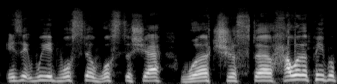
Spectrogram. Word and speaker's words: Worcester: Is it Weird Worcester, Worcestershire, Worcester, however people pronounce it? I just pronounce it Worcester like the sauce anyway.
